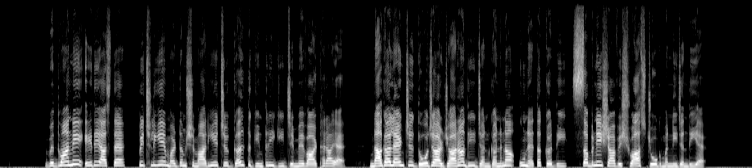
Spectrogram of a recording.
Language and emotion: Dogri, neutral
